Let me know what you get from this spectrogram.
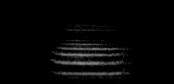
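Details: Single loud meow of an indoor pet male Scottish Straight cat, a rich harmonic tone held steady for about three quarters of a second, rising slightly then easing down at the end.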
